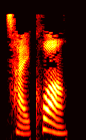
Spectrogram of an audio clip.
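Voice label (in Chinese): "采矿", Mandarin Chinese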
